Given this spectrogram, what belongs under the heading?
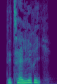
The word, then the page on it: detaljerig: deˈtaljə-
